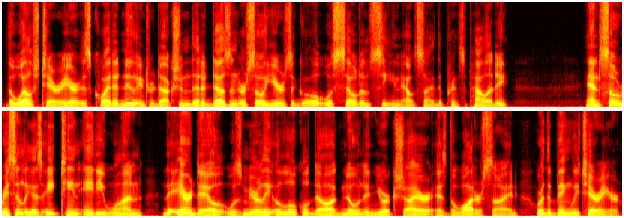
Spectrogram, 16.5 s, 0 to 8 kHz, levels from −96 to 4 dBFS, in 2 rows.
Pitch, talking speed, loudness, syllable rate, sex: 105 Hz, 165 wpm, -19 LUFS, 5.2 syllables/s, male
